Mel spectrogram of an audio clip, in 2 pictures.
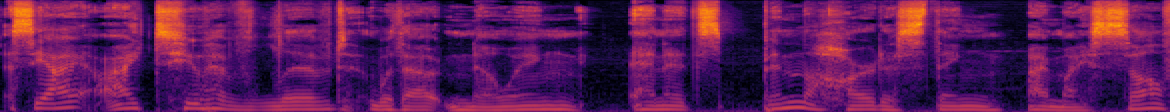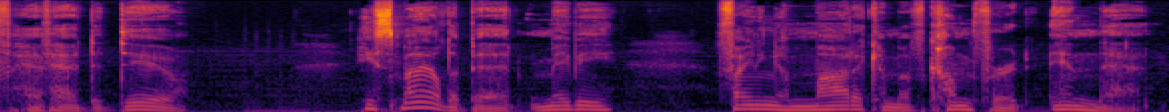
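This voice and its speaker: An actor playing a sombre, sympathetic man who gravely narrates a fantasy tale in a measured, reflective way. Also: medium pitch, expressive, warm tone. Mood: sympathetic, wistful. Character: sombre, sympathetic male listener retelling a companion's confession. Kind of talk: reflective first-person fantasy storytelling.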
